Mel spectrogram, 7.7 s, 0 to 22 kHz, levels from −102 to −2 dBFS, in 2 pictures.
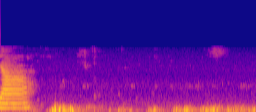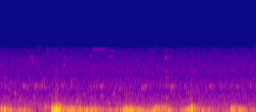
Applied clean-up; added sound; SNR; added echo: none; none; none; none.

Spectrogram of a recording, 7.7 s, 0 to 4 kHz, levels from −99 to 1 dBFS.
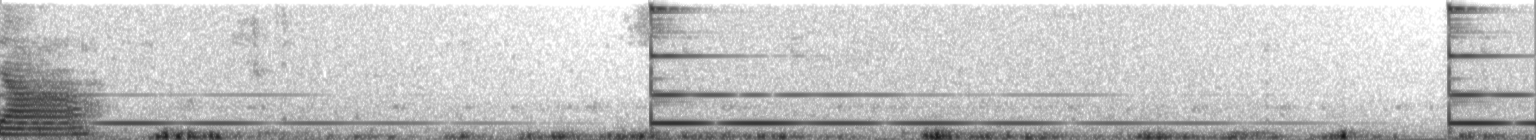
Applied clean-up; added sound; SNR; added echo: none; Chime; 3 dB; none.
